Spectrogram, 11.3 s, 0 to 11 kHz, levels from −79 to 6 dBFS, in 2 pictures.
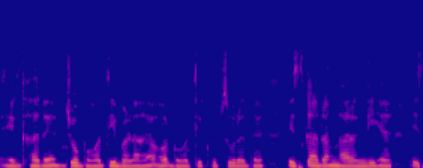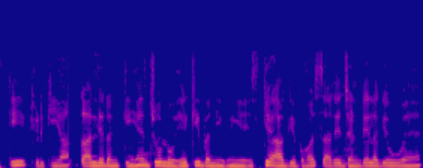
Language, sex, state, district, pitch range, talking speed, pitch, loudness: Hindi, female, Uttar Pradesh, Jalaun, 185-200 Hz, 195 wpm, 190 Hz, -31 LUFS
